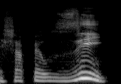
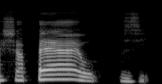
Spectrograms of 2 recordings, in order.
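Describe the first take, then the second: First: "chapéuzinho" with a loud, strong zi; stress on ZI. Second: "chapéu, zi" stressed on péu, weak zi; wrong stress. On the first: Teacher correcting the stress for students, stress on zi. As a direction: hit the zi in "chapéuzinho". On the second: Teacher showing students what it is not, wrong stress. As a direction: lean on péu and drop zi in "chapéu, zi". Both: Shown as a demonstration. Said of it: "a sílaba tônica é o zi".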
